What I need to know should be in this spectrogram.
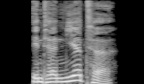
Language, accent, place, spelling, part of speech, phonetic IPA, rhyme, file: German, Germany, Berlin, internierte, adjective / verb, [ɪntɐˈniːɐ̯tə], -iːɐ̯tə, De-internierte.ogg
- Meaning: inflection of internieren: 1. first/third-person singular preterite 2. first/third-person singular subjunctive II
